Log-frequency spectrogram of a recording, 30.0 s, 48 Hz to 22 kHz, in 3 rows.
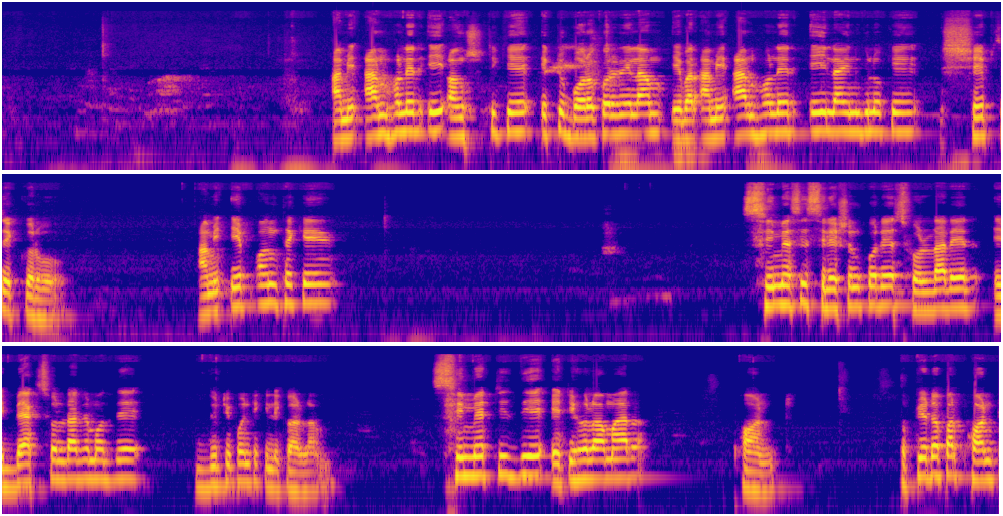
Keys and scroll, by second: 2.7 Return.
